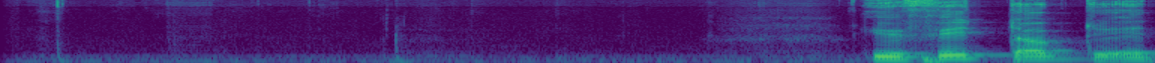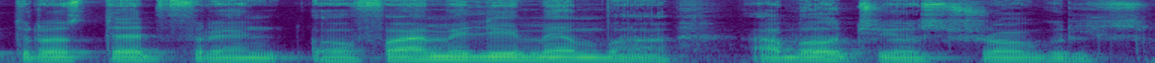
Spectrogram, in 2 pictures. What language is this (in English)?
Nigerian Pidgin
